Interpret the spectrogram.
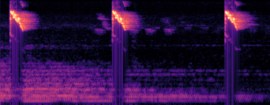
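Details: Buxtoni white-eye call intended to stir mute white-eyes into singing: three piercing, high, downward-sweeping notes, each about two seconds apart, with a soft low hum between them.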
